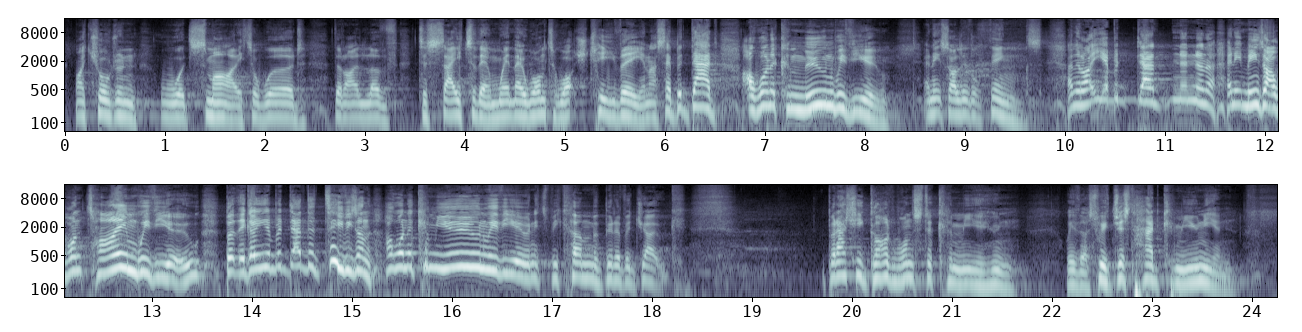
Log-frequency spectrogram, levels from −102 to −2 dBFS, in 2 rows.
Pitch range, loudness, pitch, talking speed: 135-225 Hz, -19 LUFS, 160 Hz, 220 wpm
